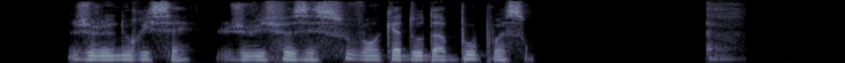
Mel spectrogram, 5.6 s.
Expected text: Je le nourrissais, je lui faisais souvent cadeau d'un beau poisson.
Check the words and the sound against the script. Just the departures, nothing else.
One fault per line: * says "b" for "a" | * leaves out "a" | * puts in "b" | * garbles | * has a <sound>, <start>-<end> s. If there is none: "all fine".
* has a cough, 4.7-5.0 s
